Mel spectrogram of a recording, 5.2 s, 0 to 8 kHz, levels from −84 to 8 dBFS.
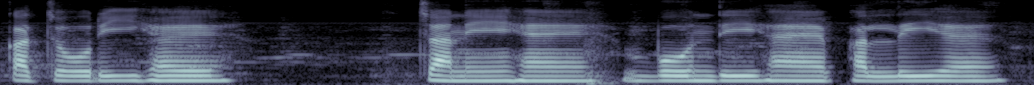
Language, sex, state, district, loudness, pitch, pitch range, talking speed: Hindi, female, Haryana, Charkhi Dadri, -17 LUFS, 170 Hz, 165-170 Hz, 90 wpm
